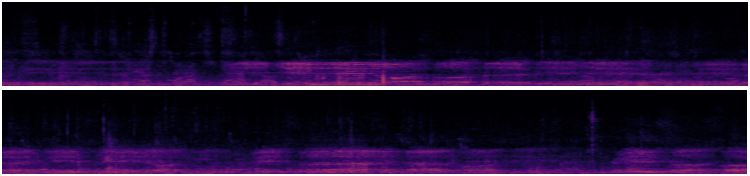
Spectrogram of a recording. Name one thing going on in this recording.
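Men chant together in a procession.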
